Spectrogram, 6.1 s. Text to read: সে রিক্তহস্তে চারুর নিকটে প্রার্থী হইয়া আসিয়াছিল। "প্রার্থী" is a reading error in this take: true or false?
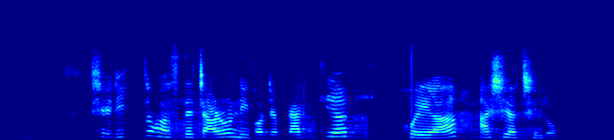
false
